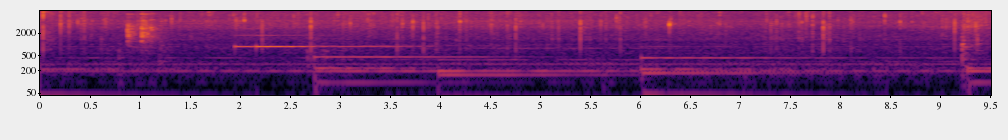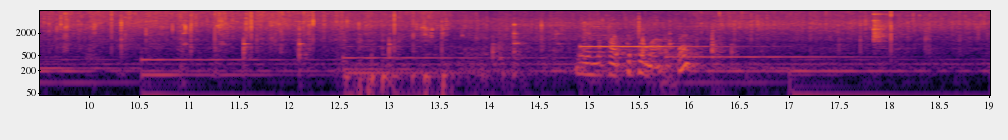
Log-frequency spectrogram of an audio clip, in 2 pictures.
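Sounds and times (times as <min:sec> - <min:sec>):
leaves sizzling and popping in oil: 0:00.0 - 0:19.0
spoon stirring in a wok: 0:10.3 - 0:14.9.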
